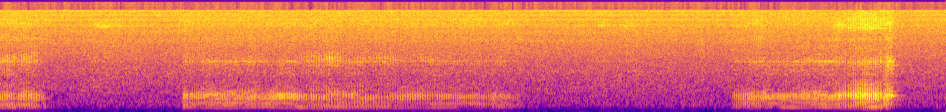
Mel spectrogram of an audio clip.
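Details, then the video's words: A French Bulldog snores in long, rattling, low-pitched bursts separated by quiet pauses while dreaming. "French Bulldog Snoring"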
